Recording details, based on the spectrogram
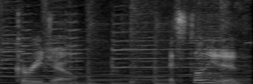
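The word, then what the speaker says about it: Kirijo: Mitsuru Kuriju. Kurijo. I still need to pronounce her name right more often.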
